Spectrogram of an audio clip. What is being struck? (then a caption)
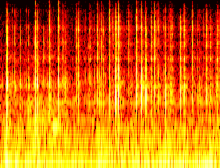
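Acacia wood plate. Fingertips and nails tap and lightly scratch the bottom and rim of a round, shallow acacia wood plate turned underside up. Quick, quiet, dry clicks with a mid-range woody tone and bright edges come in an irregular rapid patter, each dying away almost instantly, with soft scratchy rustling between them.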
